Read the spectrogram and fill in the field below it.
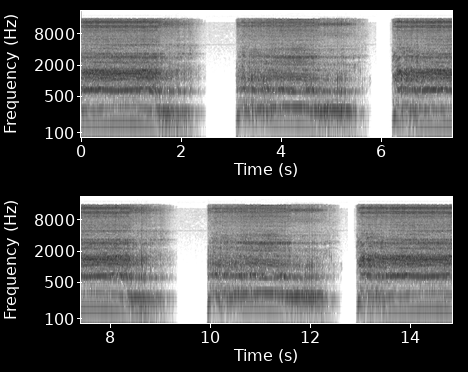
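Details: Four to five long, resonant moans from a buffalo, each steady and rich in overtones and lasting two to three seconds, separated by abrupt pauses.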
